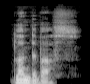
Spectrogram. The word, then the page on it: blunderbuss: Australian English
